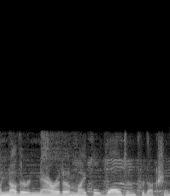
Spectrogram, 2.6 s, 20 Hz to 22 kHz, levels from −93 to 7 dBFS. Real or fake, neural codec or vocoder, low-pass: real; none; 7.2 kHz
